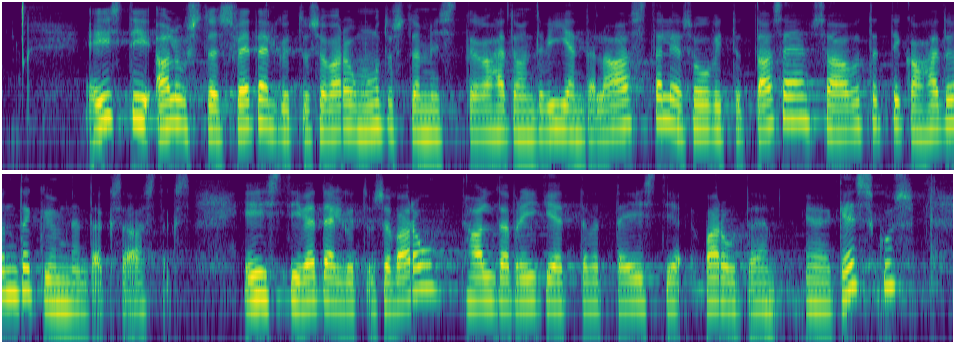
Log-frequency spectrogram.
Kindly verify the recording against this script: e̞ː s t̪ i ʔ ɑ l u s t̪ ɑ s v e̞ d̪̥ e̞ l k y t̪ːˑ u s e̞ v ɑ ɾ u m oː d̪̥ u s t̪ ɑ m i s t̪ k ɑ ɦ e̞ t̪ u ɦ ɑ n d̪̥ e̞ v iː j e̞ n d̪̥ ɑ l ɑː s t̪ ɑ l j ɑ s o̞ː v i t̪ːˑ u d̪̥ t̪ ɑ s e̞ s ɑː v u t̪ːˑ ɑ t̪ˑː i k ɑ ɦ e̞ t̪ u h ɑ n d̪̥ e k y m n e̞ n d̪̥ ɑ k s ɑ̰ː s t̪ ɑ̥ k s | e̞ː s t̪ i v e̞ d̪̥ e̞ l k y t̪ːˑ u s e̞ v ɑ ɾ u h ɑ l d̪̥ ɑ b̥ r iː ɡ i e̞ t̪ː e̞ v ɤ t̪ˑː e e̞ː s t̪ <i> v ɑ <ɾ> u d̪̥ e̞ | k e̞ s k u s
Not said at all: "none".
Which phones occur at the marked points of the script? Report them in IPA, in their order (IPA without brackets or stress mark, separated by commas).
i, ɾ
